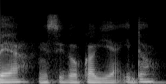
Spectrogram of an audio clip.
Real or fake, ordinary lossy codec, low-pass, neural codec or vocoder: fake; none; 10.8 kHz; codec, 16 kHz in and 24 kHz out, 0.9 kbps, LongCat-Audio-Codec, fine tuned four codebook decoder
